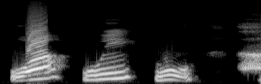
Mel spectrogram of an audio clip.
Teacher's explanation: دونوں ہونٹوں کو گول کرنے سے واو ادا ہوتا ہے۔ دیکھیں دونوں ہونٹوں کو گول کریں، دونوں ہونٹوں کے کنارے بس آپس میں ملیں گے، باقی آگے ہونٹوں کی شیپ گولائی میں رکھنی ہے۔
